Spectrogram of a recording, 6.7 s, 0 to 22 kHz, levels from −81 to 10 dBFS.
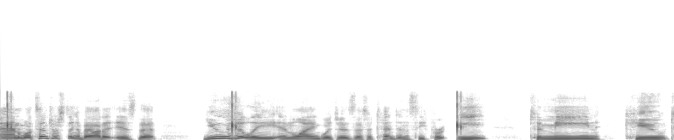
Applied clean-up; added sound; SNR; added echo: none; Finger snapping; 14 dB; none.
